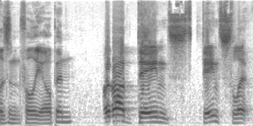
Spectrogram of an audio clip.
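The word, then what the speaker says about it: Dainsleif: What about Dane Slip? How do you pronounce that guy's name? Dane's Lift, voiced by Yuri Lowenthal.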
